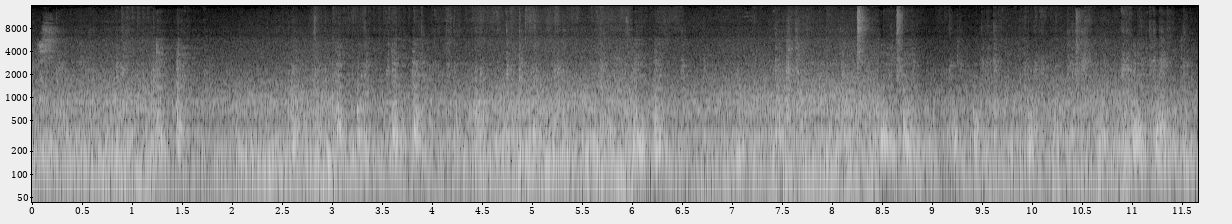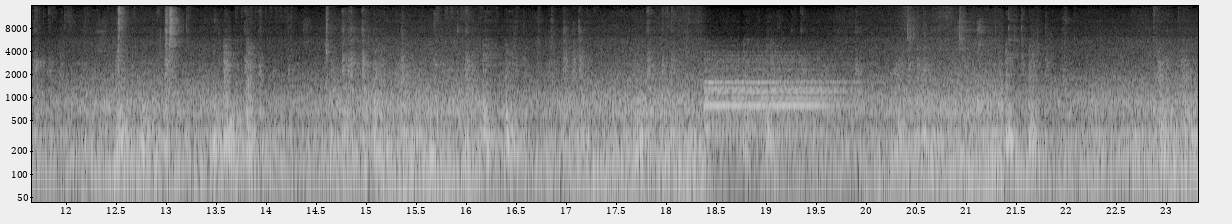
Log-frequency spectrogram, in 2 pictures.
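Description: JR East HB-E210 series hybrid railcar running along the line: a steady rumble of wheels on rail with a scattering of clicks over the rail joints. Near the end comes one horn blast of about a second and a half.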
